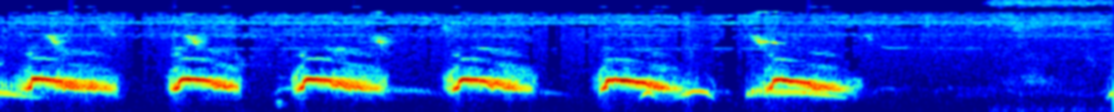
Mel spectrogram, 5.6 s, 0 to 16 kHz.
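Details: Lure song of a zebra dove, played to restore cooing in birds stressed after being trapped. Six evenly spaced cooing phrases, each beginning high and gliding downward, roughly one every 0.75 seconds, then quiet.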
